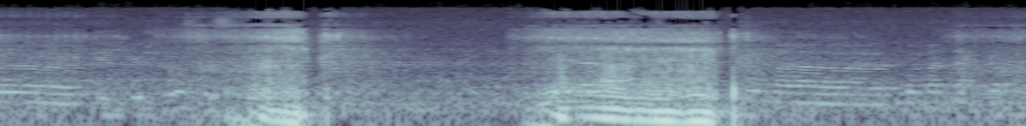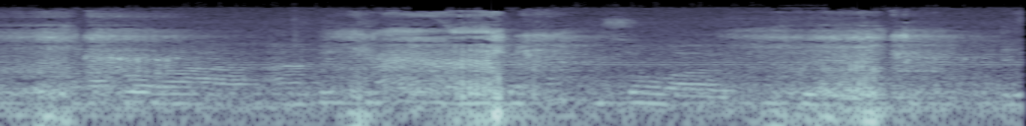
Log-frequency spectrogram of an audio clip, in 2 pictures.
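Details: Female Basset Hound sleeping and snoring very loudly: deep, fluttering snores, about four breaths in ten seconds, some louder and rattling, with faint room noise.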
